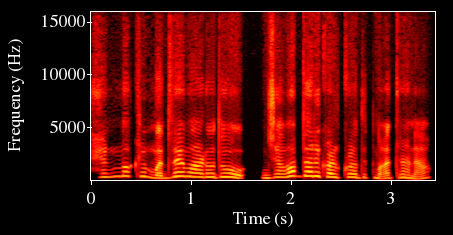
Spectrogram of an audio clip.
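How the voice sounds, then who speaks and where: A pleading young daughter, high voice, dry close sound, TV serial drama. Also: female voice, animated, a little fast, a little mellow, no room sound. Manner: pleading and emotional. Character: young adult daughter, betrayed, clinging to her parents' love. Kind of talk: TV serial acting.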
